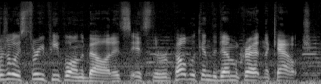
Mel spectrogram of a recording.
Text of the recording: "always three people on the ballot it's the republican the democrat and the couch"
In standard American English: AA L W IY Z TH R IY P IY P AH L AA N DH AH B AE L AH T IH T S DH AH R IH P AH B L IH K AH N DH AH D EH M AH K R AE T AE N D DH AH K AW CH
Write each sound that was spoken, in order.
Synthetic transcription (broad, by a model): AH L W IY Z TH R IY P IY P L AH N DH AH B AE L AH T IH T S DH AH R IH P AH B L IH K AH N DH AH D EH M AH K R AE T N DH AH K AW CH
